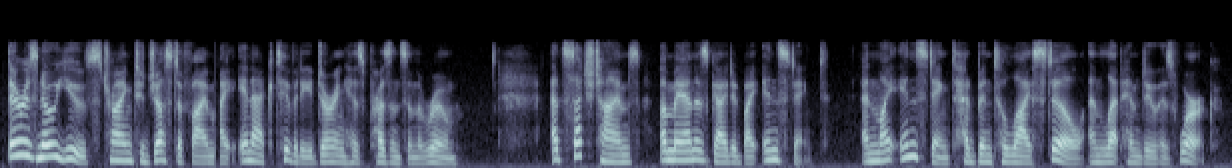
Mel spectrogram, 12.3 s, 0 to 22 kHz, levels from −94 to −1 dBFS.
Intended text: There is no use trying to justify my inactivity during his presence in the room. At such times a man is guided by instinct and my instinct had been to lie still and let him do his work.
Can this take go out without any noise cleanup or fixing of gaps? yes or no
no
